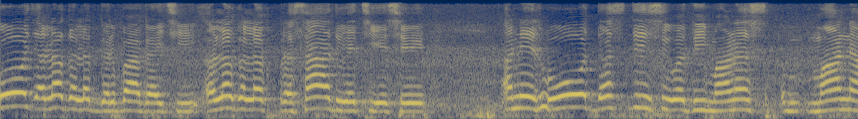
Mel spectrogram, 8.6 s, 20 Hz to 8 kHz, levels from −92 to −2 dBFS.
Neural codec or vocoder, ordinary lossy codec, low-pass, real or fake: none; AAC, 48 kbps; 7.2 kHz; real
